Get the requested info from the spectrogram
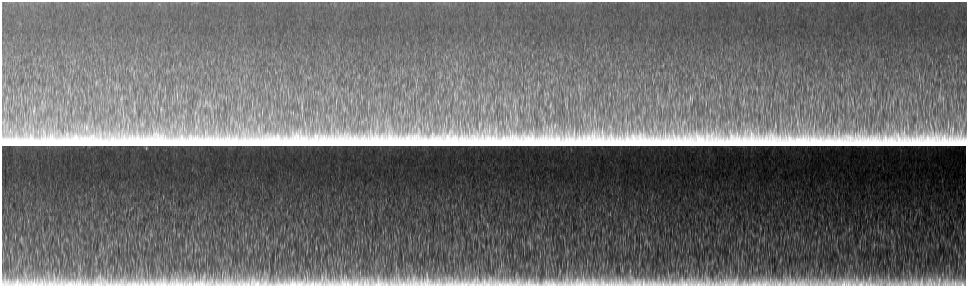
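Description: A steady rushing, hiss-like noise with no pitch or rhythm, swelling evenly from faint to very loud over the whole stretch.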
